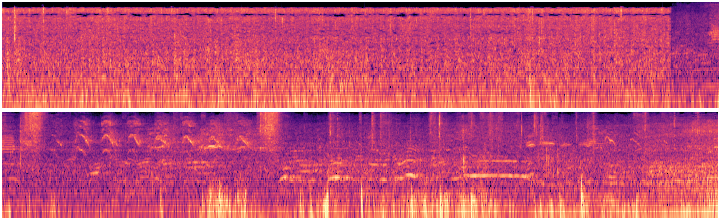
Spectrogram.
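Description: Strong wind blows and gusts through trees.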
